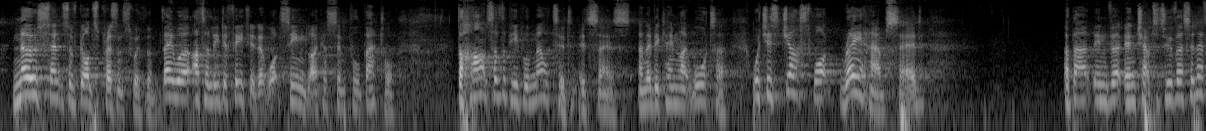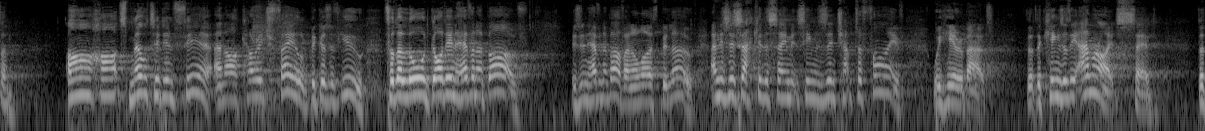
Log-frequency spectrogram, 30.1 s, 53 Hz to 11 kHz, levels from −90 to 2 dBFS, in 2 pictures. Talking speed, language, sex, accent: 185 wpm, English, male, British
